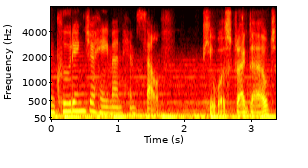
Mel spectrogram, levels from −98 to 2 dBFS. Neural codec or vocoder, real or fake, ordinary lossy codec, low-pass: none; real; Opus, 24 kbps; 7.2 kHz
